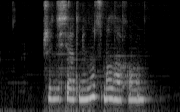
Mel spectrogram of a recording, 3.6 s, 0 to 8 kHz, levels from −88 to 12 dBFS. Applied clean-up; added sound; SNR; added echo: neural separator model SepFormer DNS4.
